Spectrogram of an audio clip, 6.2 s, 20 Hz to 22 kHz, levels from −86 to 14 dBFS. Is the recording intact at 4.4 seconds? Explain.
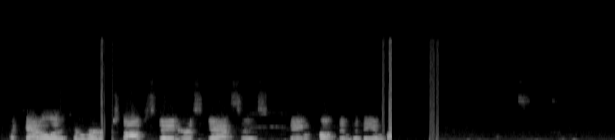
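No. An intermittent contact spans 3.82 to 4.38 s, right after "being pumped into the": a loose connection opens for about 0.38 s, cutting the sound out. Unlike a clean digital dropout, it crackles at its edges and leaves faint hiss, so 4.4 s falls on that crackly recovery.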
